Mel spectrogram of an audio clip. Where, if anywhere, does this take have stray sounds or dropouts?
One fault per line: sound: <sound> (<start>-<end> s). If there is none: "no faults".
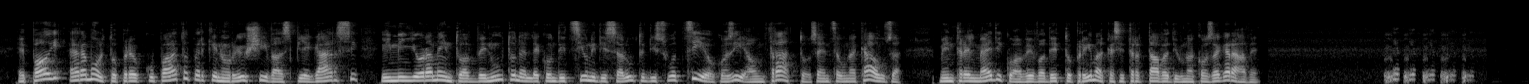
sound: laugh (13.8-14.7 s)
